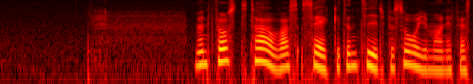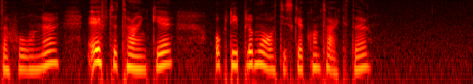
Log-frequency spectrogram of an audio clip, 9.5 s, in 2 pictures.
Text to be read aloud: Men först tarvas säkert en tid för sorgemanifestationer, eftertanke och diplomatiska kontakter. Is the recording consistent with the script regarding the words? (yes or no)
yes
